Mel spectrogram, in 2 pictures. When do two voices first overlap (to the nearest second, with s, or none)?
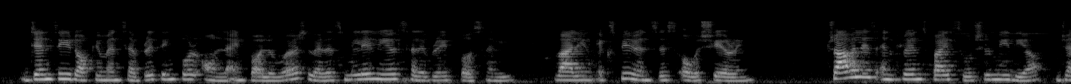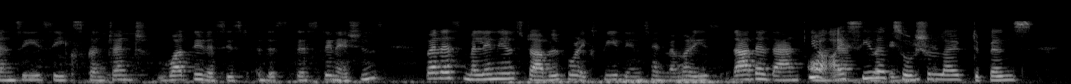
19 s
